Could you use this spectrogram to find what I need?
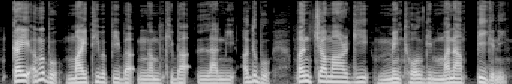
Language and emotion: Manipuri, neutral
